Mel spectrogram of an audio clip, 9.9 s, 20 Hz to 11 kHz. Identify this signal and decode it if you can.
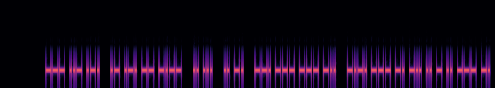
Morse code, heard as a keyed tone, about 34 wpm, 700 Hz. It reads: OUR ARMY IS IN GOOD CONDITION
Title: Sentences from Top 1500 Words 35wpm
